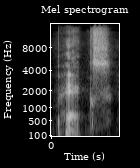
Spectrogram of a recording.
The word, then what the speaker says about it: PEX: with either copper or PEX, which is a flexible cross-linked polyethylene tubing. PEX is spelled PEX and it rhymes with flex.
